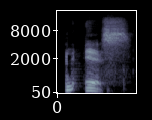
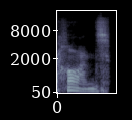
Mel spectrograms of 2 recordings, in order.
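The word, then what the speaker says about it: Hannes: Okay, I have the pronunciation game. Okay. Hanis. Hanis. Yeah, I said it. That's how I've been saying it. Hanis. So, not Hans.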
